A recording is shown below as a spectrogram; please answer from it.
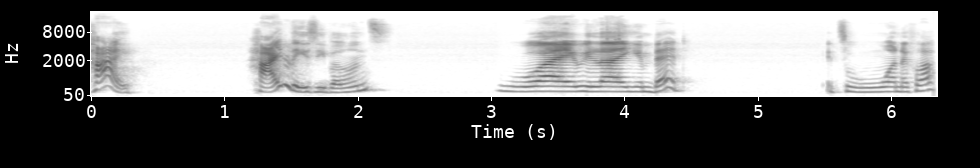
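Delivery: dog voice. Retelling being sick in bed, voicing the pet dog talking. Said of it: "And my dog being like".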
